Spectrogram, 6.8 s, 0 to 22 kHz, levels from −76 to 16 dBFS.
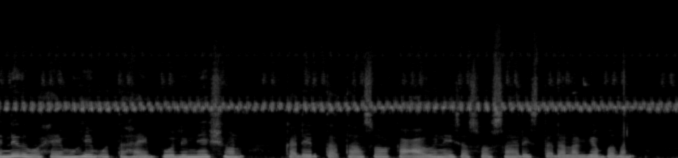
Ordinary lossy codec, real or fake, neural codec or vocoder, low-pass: none; real; none; 19.8 kHz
